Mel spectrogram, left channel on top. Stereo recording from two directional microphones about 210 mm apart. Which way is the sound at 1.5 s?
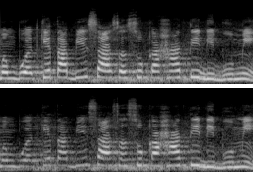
Centre (ahead or behind).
